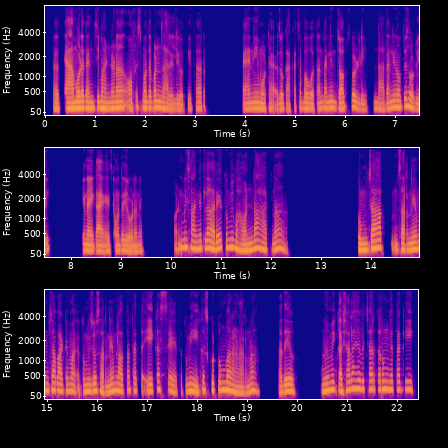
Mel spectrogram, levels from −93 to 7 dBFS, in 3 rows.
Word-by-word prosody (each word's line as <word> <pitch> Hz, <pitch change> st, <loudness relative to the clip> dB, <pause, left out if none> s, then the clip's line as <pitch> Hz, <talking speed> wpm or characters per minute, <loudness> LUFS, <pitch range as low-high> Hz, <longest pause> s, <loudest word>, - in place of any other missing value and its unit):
तर 110 Hz, -, +1 dB
त्यामुळे 120 Hz, +2 st, +6 dB
त्यांची 125 Hz, 0 st, +1 dB
भांडणं 125 Hz, +1 st, +3 dB
ऑफिसमध्ये 130 Hz, +2 st, -1 dB
पण 135 Hz, +1 st, +2 dB
झालेली 105 Hz, -4 st, -1 dB
होती. 100 Hz, +1 st, -5 dB
तर 120 Hz, 0 st, -2 dB, 0.8 s
त्यांनी 110 Hz, +2 st, -1 dB
मोठ्या 110 Hz, -1 st, -1 dB
जो 110 Hz, 0 st, -1 dB
काकाचा 105 Hz, +3 st, -7 dB
भाऊ 115 Hz, -1 st, 0 dB
होता. 105 Hz, 0 st, -3 dB
आणि 115 Hz, -, -2 dB
त्यांनी 125 Hz, +1 st, 0 dB
जॉब 115 Hz, 0 st, +1 dB
सोडली, 115 Hz, -8 st, -1 dB, 0.2 s
दादांनी 115 Hz, +5 st, -1 dB
नव्हती 140 Hz, +3 st, 0 dB
सोडली, 120 Hz, -7 st, +1 dB
की 130 Hz, -5 st, -12 dB
नाही 115 Hz, -1 st, +3 dB
काय 110 Hz, -1 st, +2 dB
ह्याच्यामध्ये 105 Hz, +3 st, -2 dB
एवढं 105 Hz, 0 st, 0 dB
नाही. 105 Hz, +1 st, -5 dB, 0.6 s
पण -, -, -4 dB
मी 180 Hz, +1 st, +3 dB
सांगितलं, 160 Hz, 0 st, +1 dB
"अरे, 150 Hz, +3 st, +3 dB
तुम्ही 180 Hz, +1 st, +2 dB
भावंड 130 Hz, -1 st, +2 dB
आहात 155 Hz, -6 st, +1 dB
ना." 140 Hz, +5 st, +1 dB, 1.6 s
तुमच्या 130 Hz, +7 st, +4 dB, 0.4 s
सरनेम 135 Hz, +4 st, +2 dB, 0.2 s
पाठीमागे 145 Hz, -1 st, 0 dB
तुम्ही 140 Hz, +1 st, +1 dB
जो 150 Hz, +2 st, +2 dB
सरनेम 140 Hz, +1 st, +1 dB
लावतात, 150 Hz, +1 st, +1 dB
त्यात 150 Hz, -2 st, -6 dB
एकच 145 Hz, +5 st, -2 dB
आहे, 145 Hz, -6 st, 0 dB
तर 120 Hz, -, -11 dB
तुम्ही 140 Hz, -1 st, +2 dB
एकच 160 Hz, +8 st, -2 dB
कुटुंब 165 Hz, +1 st, +2 dB
राहणार 120 Hz, -8 st, +1 dB
ना, 155 Hz, -, 0 dB, 0.5 s
सद्दैव. 135 Hz, +4 st, +3 dB
तुम्ही 135 Hz, +2 st, -4 dB
मग 175 Hz, +1 st, +1 dB
कशाला 170 Hz, +7 st, +1 dB
हे 195 Hz, 0 st, +2 dB
विचार 185 Hz, -1 st, -1 dB
करून 180 Hz, 0 st, +1 dB
घेता, 175 Hz, 0 st, -1 dB
की 175 Hz, +1 st, -3 dB
130 Hz, 165 wpm, -23 LUFS, 115-155 Hz, 1.6 s, त्यामुळे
